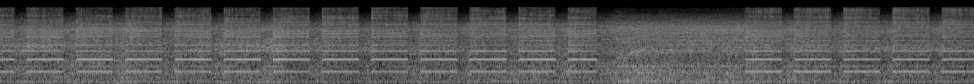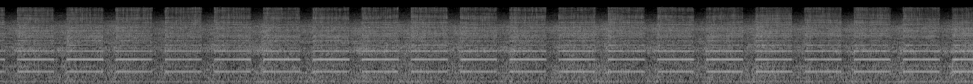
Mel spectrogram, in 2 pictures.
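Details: CO2 laser facial resurfacing performed during a simultaneous facelift: fast, regular beeping about twice a second over a loud whoosh, with a brief pause. Aggressive settings of 100 millijoules at density 6, passing up the facial midline near tattooed eyebrows.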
